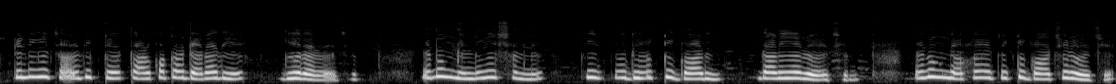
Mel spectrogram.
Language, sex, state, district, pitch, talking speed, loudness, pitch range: Bengali, female, West Bengal, Malda, 280 Hz, 115 wpm, -14 LUFS, 255-310 Hz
